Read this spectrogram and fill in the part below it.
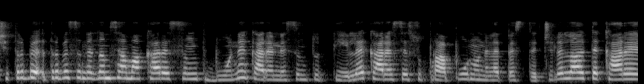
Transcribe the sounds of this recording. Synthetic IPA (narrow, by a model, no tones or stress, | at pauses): ʃit̪ɾebujet̪ɾe̞bujesəne̞d̪əmseamakaɾe̞sunt̪bune̞kaɾe̞ne̞sunt̪ut̪ile̞kaɾe̞se̞supɾapunune̞le̞pe̞st̪e̞t͡ʃe̞le̞lalt̪e̞kaɾe̞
